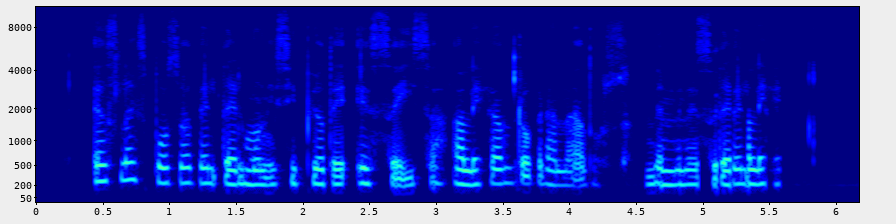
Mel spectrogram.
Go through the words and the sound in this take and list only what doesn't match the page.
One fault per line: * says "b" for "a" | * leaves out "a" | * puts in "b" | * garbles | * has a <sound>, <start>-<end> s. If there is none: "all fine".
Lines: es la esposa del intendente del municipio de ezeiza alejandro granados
* leaves out "intendente"
* garbles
